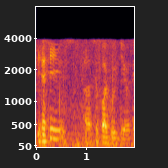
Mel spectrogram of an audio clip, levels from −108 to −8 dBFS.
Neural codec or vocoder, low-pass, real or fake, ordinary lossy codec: none; 7.2 kHz; real; AAC, 16 kbps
